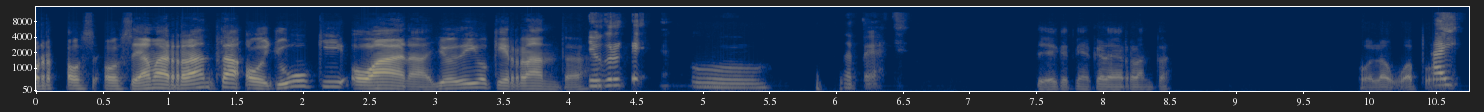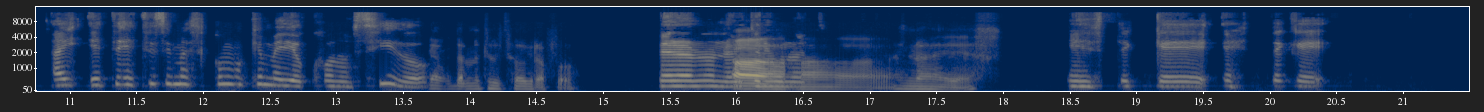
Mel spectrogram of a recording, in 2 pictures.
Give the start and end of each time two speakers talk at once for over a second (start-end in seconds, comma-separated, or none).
none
